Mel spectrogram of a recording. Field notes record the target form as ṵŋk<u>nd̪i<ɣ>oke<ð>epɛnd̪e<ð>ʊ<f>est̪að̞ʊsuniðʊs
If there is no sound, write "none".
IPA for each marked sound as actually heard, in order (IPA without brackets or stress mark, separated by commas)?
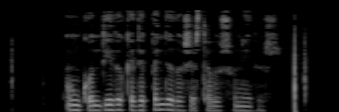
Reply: o, ð, ð, ð, s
